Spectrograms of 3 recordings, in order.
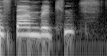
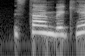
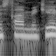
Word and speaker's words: Steinbeck: Sonrasında John Steinbeck'in İncisi'ni okudum. Bu arada Steinbeck'i hep şu Almanca ses bilgisi kurallarıyla okumak istiyorum. Steinbeck diye ama Steinbeck diye okunuyor galiba.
